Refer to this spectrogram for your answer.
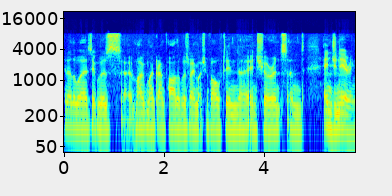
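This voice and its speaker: Talking at a fairly quick pace, a man keeps a medium pitch, monotone, flat intonation and very even loudness. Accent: southern English. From England, London. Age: 40s. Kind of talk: personal testimony. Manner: hesitant, many fillers.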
